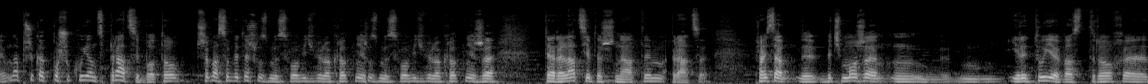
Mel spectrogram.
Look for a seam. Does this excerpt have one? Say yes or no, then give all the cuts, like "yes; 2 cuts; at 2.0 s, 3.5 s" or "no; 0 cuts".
yes; 3 cuts; at 3.7 s, 5.9 s, 6.7 s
